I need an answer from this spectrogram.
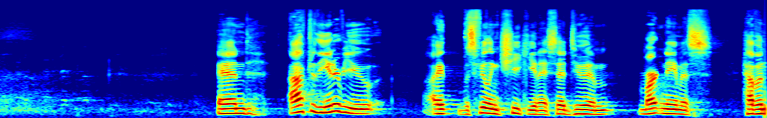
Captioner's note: laughter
